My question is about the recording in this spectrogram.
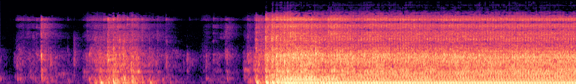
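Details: Pressure washer after repairing the broken brass water intake on the pump, started on choke with hose connected: a few pulls, then the engine catches and settles into a steady, even run with no stumbling or knocking, no leaks at pump; sounds healthy.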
